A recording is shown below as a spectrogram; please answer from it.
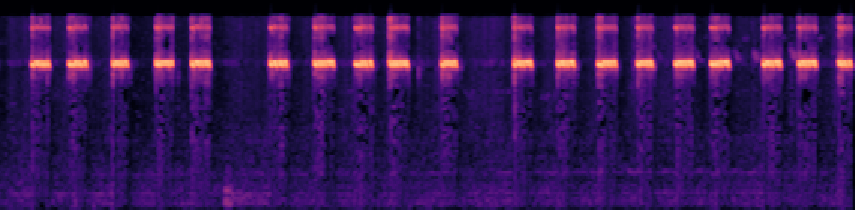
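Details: Night-time cricket song for training cage birds: evenly spaced high, bright chirps, two brief pauses interrupting the run, and a soft thud near the second pause.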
